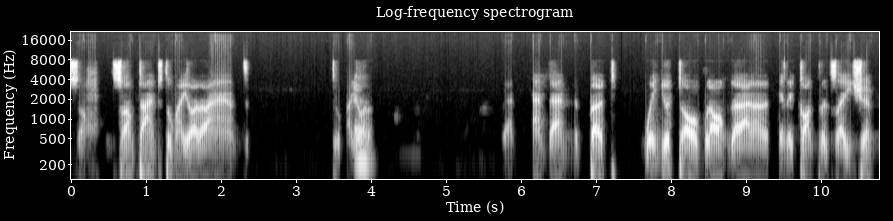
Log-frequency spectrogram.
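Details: Electrolarynx speech in a woman after laryngectomy surgery, using the Inspiration electrolarynx device.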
